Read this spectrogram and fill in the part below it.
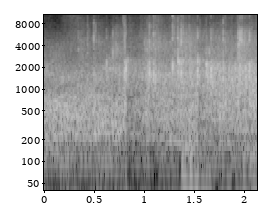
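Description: An audience at a community oath-taking ceremony claps in sustained, dense applause, loud and close for a couple of seconds.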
